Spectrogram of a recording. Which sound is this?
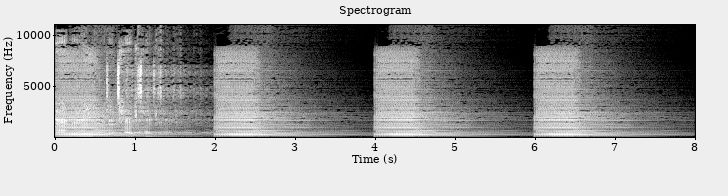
Sound of an emergency shut-down on a spaceship. A robotic voice is saying "enemy detected" attended by a brutal alarm sound. Maybe in a wide room or hall. I created this sound by using the fl studio speech synthesizer plus several effects. Maybe useful in a video game or a short animation movie ;-)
